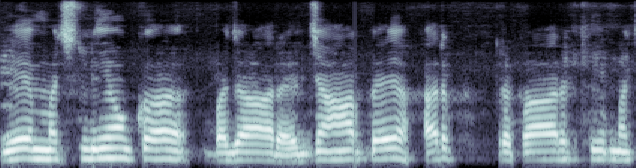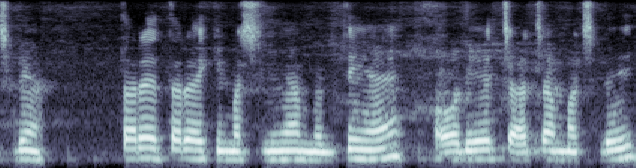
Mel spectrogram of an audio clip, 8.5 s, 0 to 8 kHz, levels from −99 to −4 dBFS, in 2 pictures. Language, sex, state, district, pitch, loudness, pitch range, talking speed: Hindi, male, Uttar Pradesh, Hamirpur, 160 Hz, -14 LUFS, 150-170 Hz, 150 wpm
